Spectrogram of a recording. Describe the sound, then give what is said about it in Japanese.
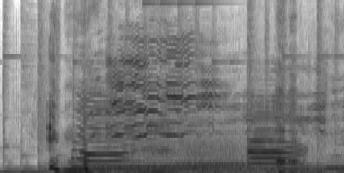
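An aggressive cat yowls in drawn-out, wavering cries over a steady rushing blizzard, with a second harsher yowl near the end. “二人の背後に攻撃的な猫と吹雪の映像が。”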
